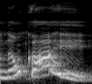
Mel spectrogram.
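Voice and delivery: loud, high "Não corre!"; loud high call. Retold or imitated. Teacher calling to a running pupil: loud high call. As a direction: call out sharply. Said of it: "e eu".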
